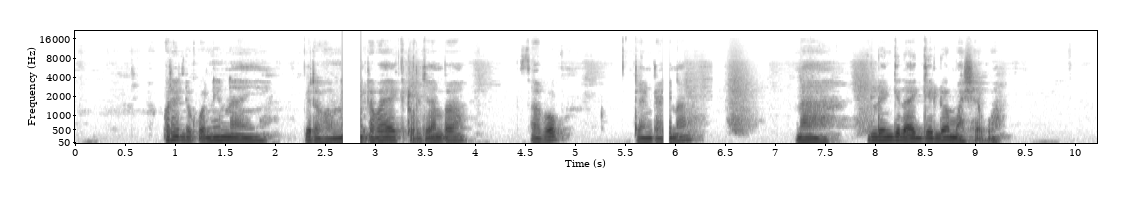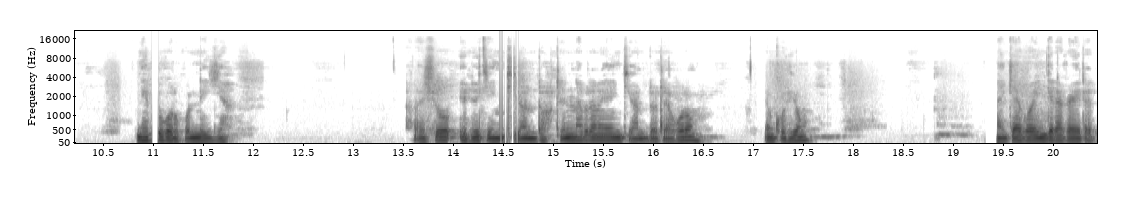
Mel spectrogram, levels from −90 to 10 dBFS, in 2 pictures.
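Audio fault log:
2.67 to 2.88, 5.88 to 5.96, 10.99 to 11.07, 14.47 to 14.66 and 19.33 to 19.45 s, Bluetooth dropout: the speech cuts to silence for about 190, 70, 70, 90 and 120 ms. At 14.47 s the silence is split into short gaps across about 0.19 s, the longest about 23 ms. After each gap the speech resumes further on, as if it had kept playing, likely because packets reached the headphones too late and were discarded. Unlike a buffer underrun, nothing stalls or repeats, and no time is lost.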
